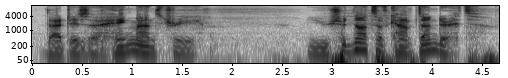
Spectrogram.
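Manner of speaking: put-on French accent, big creature's voice. A game master voices a character who comes up and looks at the campsite, french accent. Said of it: "and there's a 10-foot cloaked figure standing behind [name], ... and you see a large, furry furbog. / He comes up and looks at the scene. / All my people are French accents tonight. ... They're all Fr".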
